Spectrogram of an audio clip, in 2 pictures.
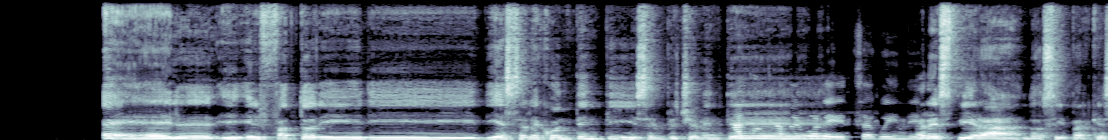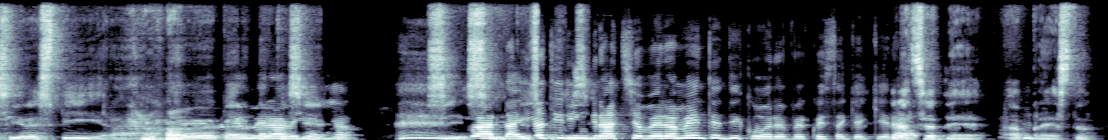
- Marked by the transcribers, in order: laughing while speaking: "no"; other background noise; tapping; chuckle
- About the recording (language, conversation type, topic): Italian, podcast, Che cosa ti fa sentire che la tua vita conta?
